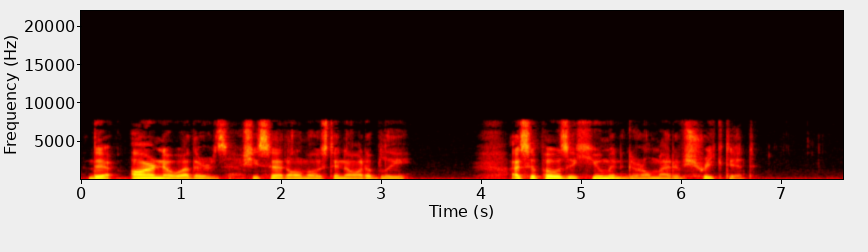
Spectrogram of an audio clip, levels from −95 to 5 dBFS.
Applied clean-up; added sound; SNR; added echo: none; none; none; none.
